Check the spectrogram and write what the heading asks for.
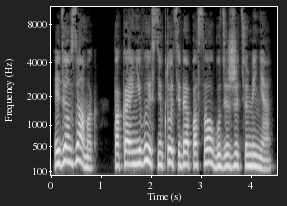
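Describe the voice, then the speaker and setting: A woman's voice: mid-range voice, normal speed, mellow, lightly acted. A woman voicing a stern, curt suspicious man. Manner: curt, commanding, distrustful.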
